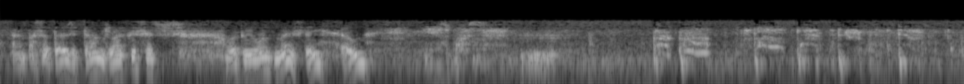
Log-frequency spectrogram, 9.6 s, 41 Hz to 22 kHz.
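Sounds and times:
speech: 0:00.2 - 0:05.1
person coughing: 0:06.5 - 0:09.6.

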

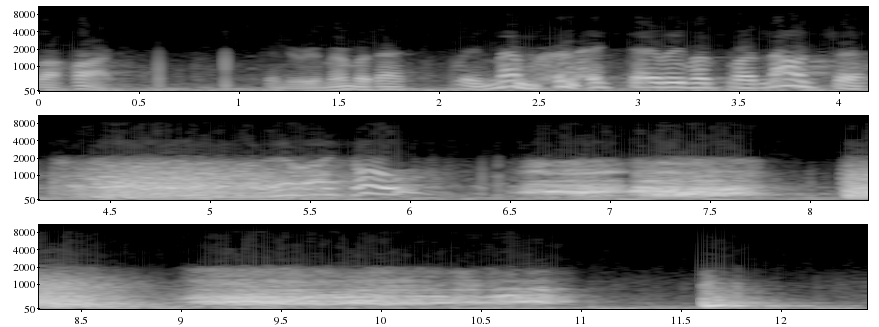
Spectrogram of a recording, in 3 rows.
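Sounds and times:
speech: 0:00.0 - 0:00.6, 0:01.2 - 0:04.7, 0:05.6 - 0:07.8
lion roaring: 0:04.2 - 0:05.8, 0:06.4 - 0:11.2.

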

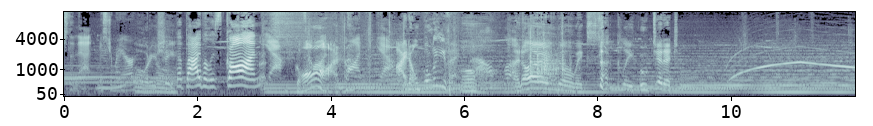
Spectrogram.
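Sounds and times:
speech: 0:00.6 - 0:09.2
police car siren wailing: 0:09.6 - 0:11.8.

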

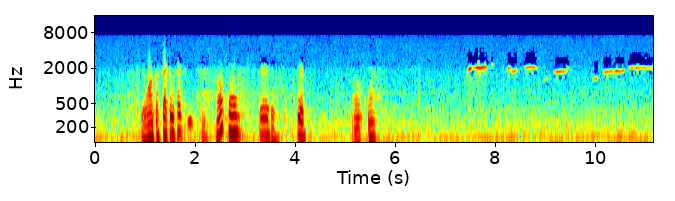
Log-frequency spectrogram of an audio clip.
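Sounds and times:
steady low hum: 0:00.0 - 0:11.1
speech: 0:00.9 - 0:04.3, 0:05.2 - 0:05.8
person whistling a short tune: 0:07.5 - 0:11.1.

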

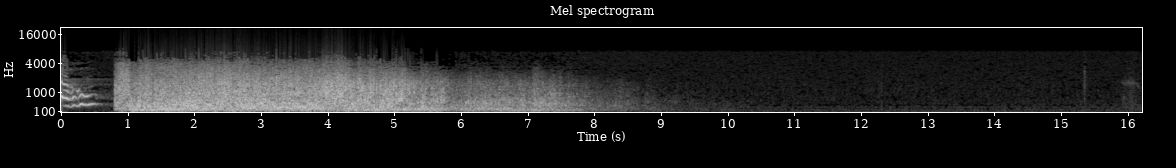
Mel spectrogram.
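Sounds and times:
massive thunderclap during an electric storm: 0:00.8 - 0:09.7.

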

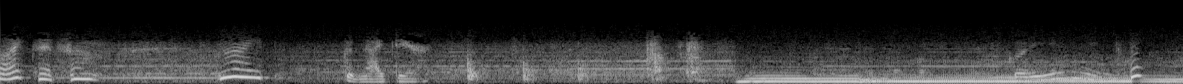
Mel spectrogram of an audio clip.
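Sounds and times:
droning hum: 0:00.0 - 0:11.8
speech: 0:00.2 - 0:01.2, 0:02.2 - 0:02.8, 0:03.4 - 0:04.4, 0:07.4 - 0:08.6, 0:10.2 - 0:11.8
foghorn blowing in the fog: 0:07.1 - 0:11.8.

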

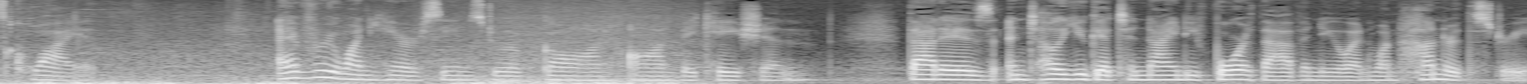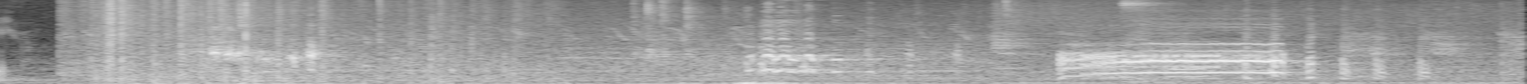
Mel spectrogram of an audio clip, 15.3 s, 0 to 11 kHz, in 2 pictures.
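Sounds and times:
speech: 0:00.2 - 0:00.6, 0:01.4 - 0:08.2
poultry squawking and clucking in a crowded pen at a live bird market: 0:08.0 - 0:15.2.

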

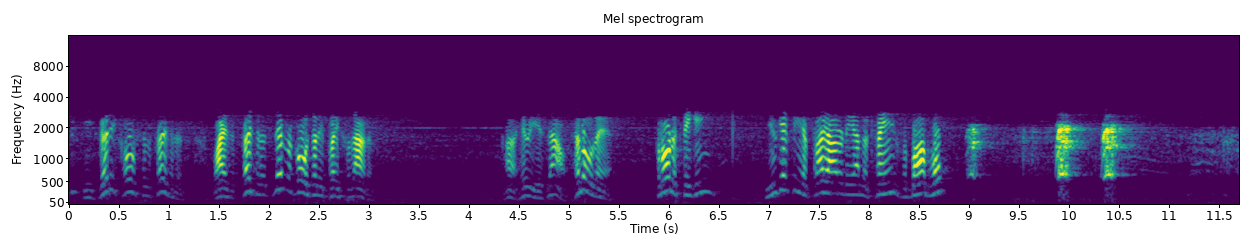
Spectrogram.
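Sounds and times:
speech: 0:00.3 - 0:03.2, 0:04.4 - 0:09.2
dog barking over the telephone: 0:09.0 - 0:09.2, 0:09.8 - 0:10.8.

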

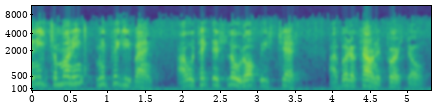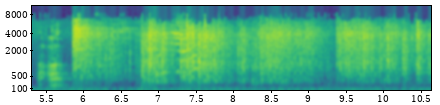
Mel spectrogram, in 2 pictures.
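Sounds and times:
speech: 0:00.0 - 0:06.0
clattering and crinkling debris of a broken piggy bank: 0:05.9 - 0:10.6
piggy bank breaking: 0:05.9 - 0:10.6.

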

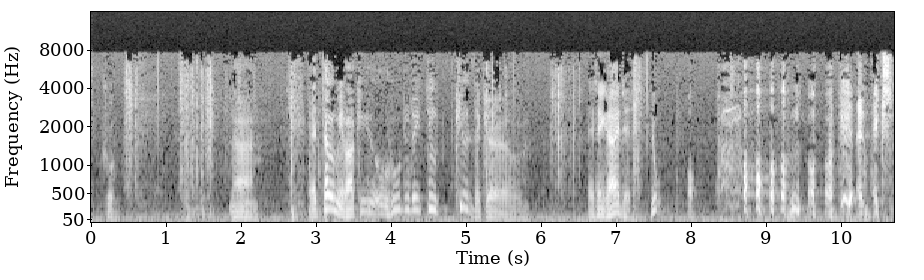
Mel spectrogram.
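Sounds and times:
speech: 0:00.2 - 0:00.5, 0:01.8 - 0:02.3, 0:02.9 - 0:05.9, 0:06.6 - 0:08.1, 0:08.7 - 0:10.6
playing cards being shuffled for a card game: 0:00.4 - 0:03.2, 0:04.1 - 0:07.5
laughter: 0:08.4 - 0:10.6.

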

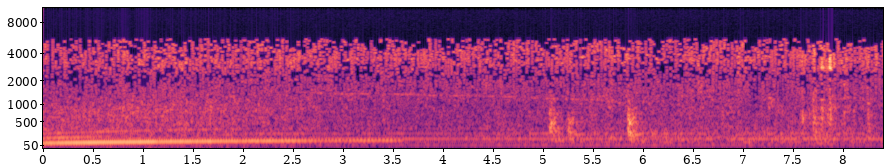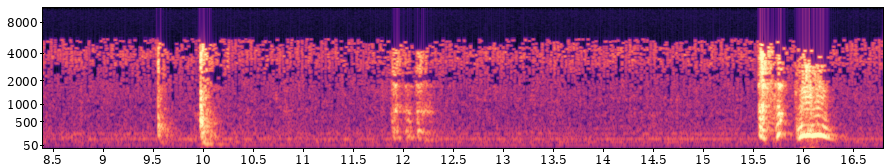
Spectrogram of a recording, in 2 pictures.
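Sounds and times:
low steady hum: 0:00.0 - 0:16.8
person coughing: 0:11.9 - 0:12.4, 0:15.6 - 0:16.5
throat clearing: 0:11.9 - 0:12.4, 0:15.6 - 0:16.5.

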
